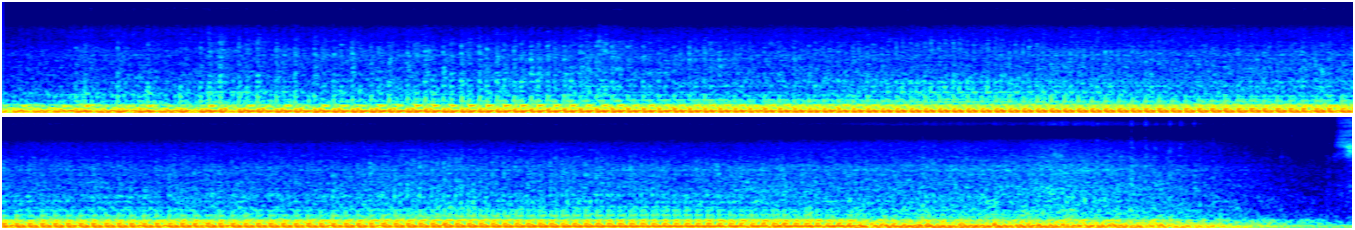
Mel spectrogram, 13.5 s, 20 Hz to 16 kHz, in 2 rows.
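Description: A group of about 23 motorcycles, some carrying pillion passengers, rides past on a sunny autumn road trip to Puhoi. A loud, continuous engine roar holds steady, then fades at the end.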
